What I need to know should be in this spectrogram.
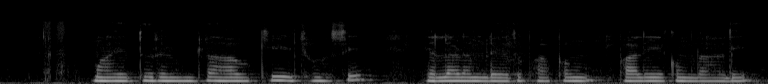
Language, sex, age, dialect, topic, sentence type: Telugu, male, 25-30, Southern, agriculture, statement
